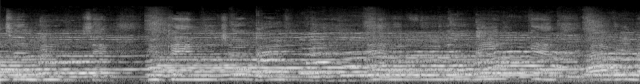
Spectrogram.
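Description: Mixed-voice collegiate a cappella group singing held chords that shift from one to the next, with no recognisable lyrics, and a brief dip in loudness about a second and a half in.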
